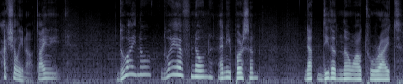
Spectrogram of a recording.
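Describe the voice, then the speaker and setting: This man's mid-range voice has a warm tone, though the recording is rough. Not a native English speaker, he thinks aloud and mutters to himself while coding a game live on stream, leaning heavily on fillers in his casual talk.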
